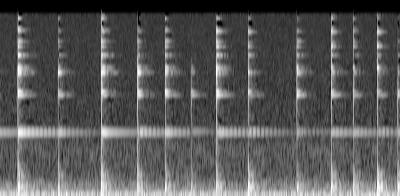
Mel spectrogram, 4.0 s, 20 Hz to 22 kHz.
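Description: Long fingernails tap a white glass plate lying flat near the mic, making 12 irregularly spaced, crisp clicks. Each tap gives a brief, bright ring with high partials that fades quickly. A faint steady hum and a thin constant tone sit underneath.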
